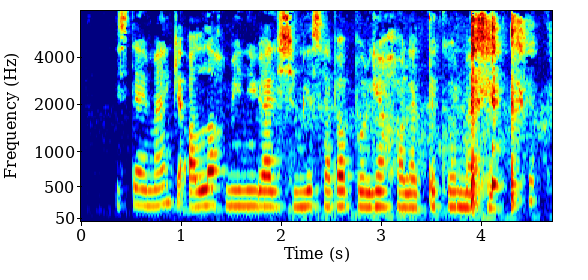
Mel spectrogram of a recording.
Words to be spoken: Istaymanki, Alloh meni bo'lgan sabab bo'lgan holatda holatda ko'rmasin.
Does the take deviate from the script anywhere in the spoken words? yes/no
yes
